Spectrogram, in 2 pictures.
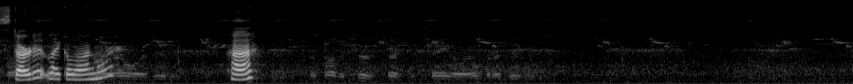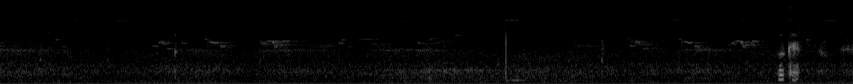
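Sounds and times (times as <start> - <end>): small birds chirping: 0.0 - 17.0
faint clicks: 13.5 - 15.1.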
